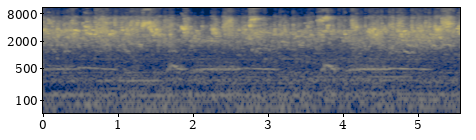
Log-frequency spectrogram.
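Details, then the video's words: Budgies, Australian parrots, singing in a dense high chatter of squawks and twitters, with a lower drawn-out tone heard twice, each opening with a short rising note. "Australian parrot singing |love birds sounds |parakeet chirping sounds |budgies"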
